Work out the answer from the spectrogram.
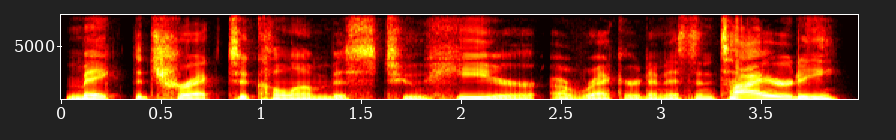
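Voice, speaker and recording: A man in his forties hosting a casual podcast chat, laid-back and quick to laugh. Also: fairly low pitch, expressive, dry recording, studio quality. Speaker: podcast host.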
